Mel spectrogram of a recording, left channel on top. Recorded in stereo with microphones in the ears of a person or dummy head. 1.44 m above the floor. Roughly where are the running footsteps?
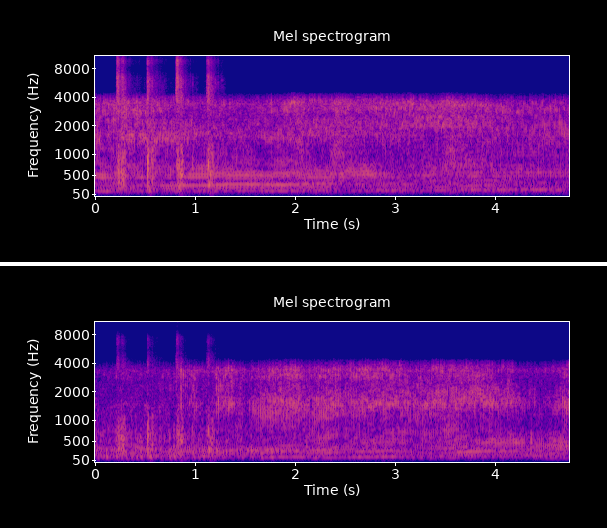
Left.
